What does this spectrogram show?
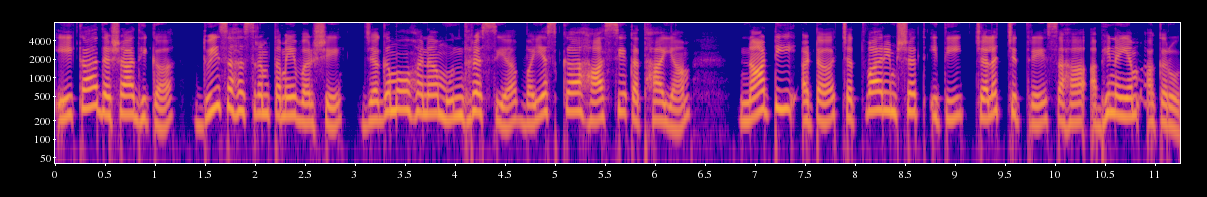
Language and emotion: Sanskrit, neutral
